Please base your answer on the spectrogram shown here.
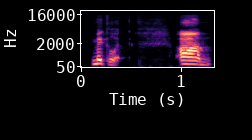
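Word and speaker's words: Miculek: How do you pronounce it? Mikulik.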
